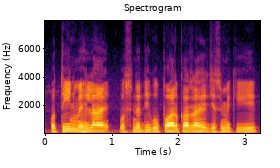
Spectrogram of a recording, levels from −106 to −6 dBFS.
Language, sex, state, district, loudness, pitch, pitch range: Hindi, male, Madhya Pradesh, Katni, -15 LUFS, 140 Hz, 135-145 Hz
